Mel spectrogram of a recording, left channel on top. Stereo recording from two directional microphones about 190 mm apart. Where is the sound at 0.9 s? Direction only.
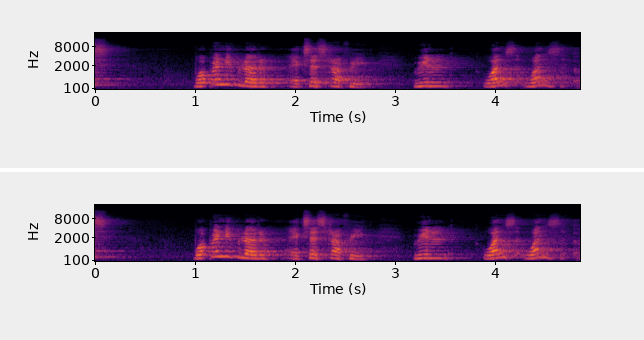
25° right (ahead or behind).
